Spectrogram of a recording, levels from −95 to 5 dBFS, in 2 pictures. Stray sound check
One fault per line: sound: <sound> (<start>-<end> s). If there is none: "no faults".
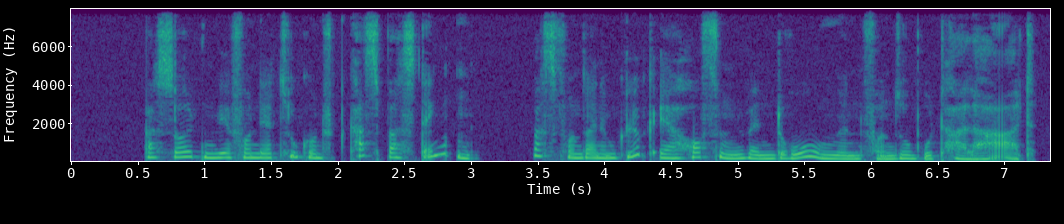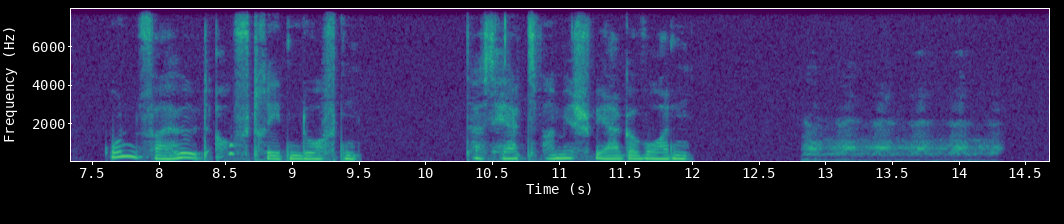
sound: bark (12.8-14.4 s)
